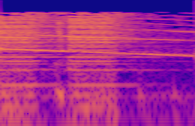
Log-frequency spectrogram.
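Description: A loud siren holds a steady, droning wail with a low rumbling undertone, heard alone for a brief moment with no talking.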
